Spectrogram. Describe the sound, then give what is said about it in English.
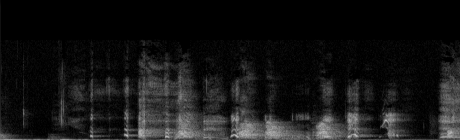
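A grumpy female dog barks repeatedly in quick, irregular bursts, loud, with sharp yappy barks mixed with a few whiny grumbles and no talking. “She's grumpy. She just has a lot to say. Like she makes her opinions known.”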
